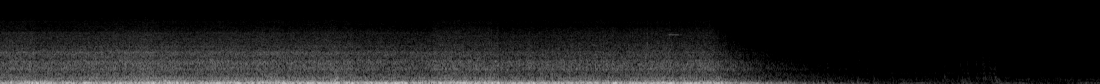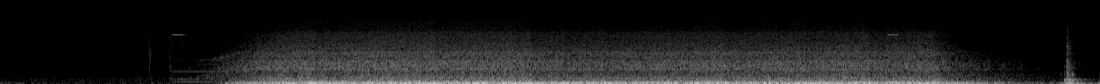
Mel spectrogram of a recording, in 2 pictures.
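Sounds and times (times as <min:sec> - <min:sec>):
air conditioner fan running: 0:00.0 - 0:08.5, 0:12.8 - 0:21.9
air conditioner beeping: 0:06.4 - 0:07.4, 0:12.7 - 0:13.2, 0:19.5 - 0:20.6.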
